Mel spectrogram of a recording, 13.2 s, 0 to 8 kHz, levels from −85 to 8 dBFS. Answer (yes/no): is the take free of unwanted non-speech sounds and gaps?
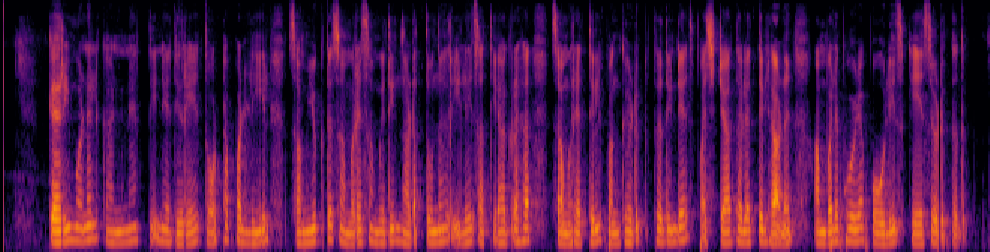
no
